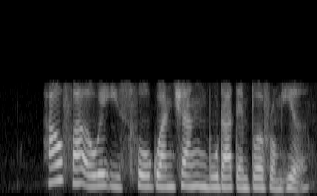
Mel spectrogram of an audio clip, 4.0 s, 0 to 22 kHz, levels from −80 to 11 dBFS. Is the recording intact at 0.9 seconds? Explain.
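No. At 0.9 seconds the automatic gain control is early in an automatic gain rise that runs from 0.58 to 3.82 s. It judged the input too quiet and kept increasing its gain, by about 8 dB overall. The speech and the background noise swell together, so the level creeps upward instead of holding steady. Throughout, the call path's band limit cuts off everything above 4 kHz, which points to G.711 mu-law coding.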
